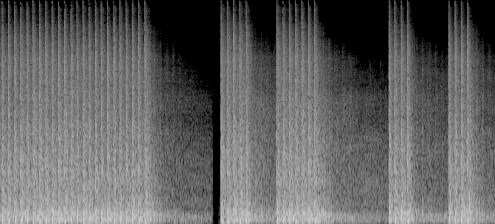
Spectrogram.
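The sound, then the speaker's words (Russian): Short machine gun bursts fired from below behind a wall during a battle: five loud, rapid rattling volleys, the first the longest, each ending in a fading tail before the next burst. “Из-за стены снизу раздались короткие пулеметные очереди.”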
